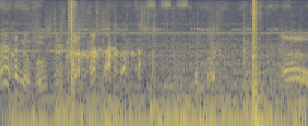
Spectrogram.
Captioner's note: laughing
